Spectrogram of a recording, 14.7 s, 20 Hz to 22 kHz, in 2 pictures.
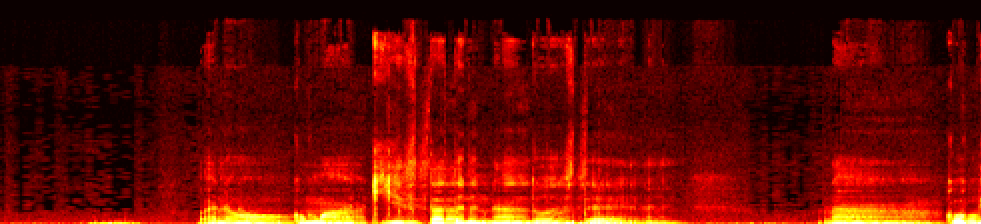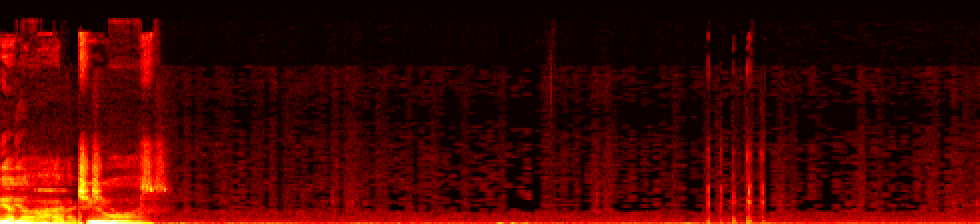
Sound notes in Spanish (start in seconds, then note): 0.5 Respiración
